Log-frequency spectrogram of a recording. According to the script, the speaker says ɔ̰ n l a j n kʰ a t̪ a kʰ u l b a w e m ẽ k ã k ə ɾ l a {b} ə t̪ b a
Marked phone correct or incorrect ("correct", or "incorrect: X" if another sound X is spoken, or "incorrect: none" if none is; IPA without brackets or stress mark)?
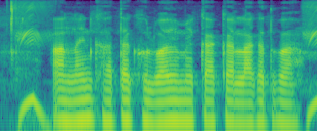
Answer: incorrect: ɡ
